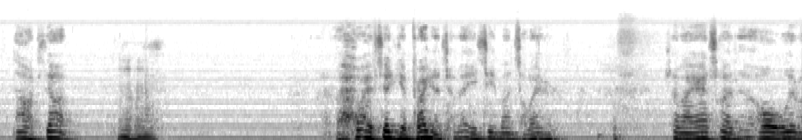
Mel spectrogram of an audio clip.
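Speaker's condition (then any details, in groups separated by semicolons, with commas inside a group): Parkinson's disease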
